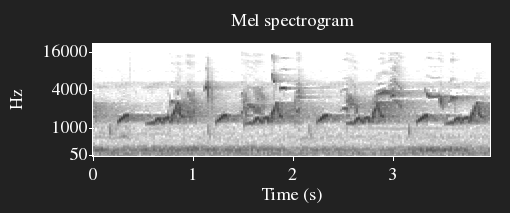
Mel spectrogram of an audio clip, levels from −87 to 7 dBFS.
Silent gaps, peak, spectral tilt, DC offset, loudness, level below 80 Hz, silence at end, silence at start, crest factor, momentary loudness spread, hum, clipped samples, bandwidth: none; -8 dBFS; -1 dB/octave; under 0.1%; -22 LUFS; -56 dBFS; 0 s; 0 s; 16 dB; 4 LU; none; under 0.1%; 16.5 kHz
